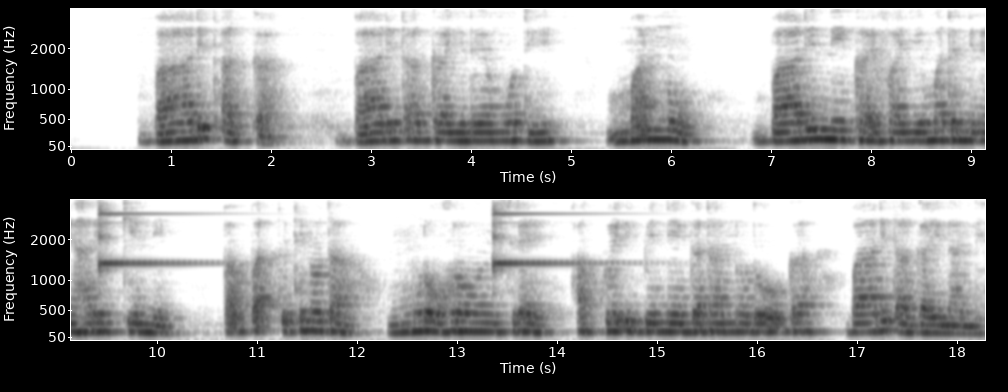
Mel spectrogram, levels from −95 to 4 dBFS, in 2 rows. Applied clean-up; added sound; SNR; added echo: none; Bell; 15 dB; reverberation time 0.6 s.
